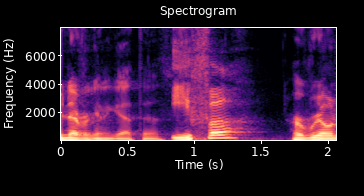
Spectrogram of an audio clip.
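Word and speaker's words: Aoife: uh Eric Lyra valko's real first name it's pronounced epha huh you're never going to get this epha her real name is pronounced epha but it's spelled you want to even try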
